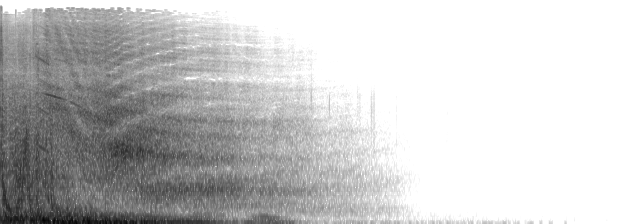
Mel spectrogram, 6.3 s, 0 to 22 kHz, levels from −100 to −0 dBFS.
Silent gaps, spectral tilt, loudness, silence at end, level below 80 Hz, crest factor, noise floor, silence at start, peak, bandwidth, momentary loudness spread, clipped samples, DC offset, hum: none; -5 dB/octave; -16 LUFS; 3.55 s; -20 dBFS; 16 dB; -85 dBFS; 0 s; 0 dBFS; 18.5 kHz; 20 LU; under 0.1%; under 0.1%; none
